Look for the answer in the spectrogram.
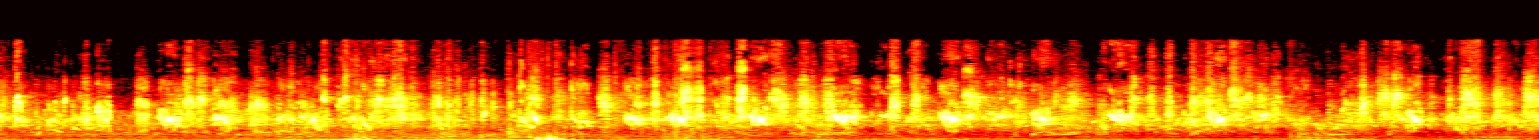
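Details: Lively budgerigar chatter as one calls another budgie: constant high twittering and squeaky warbles with a low hum and a few soft thumps in the background.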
